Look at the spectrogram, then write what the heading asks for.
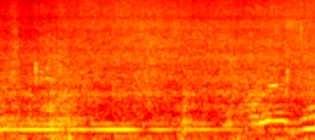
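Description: French fries sizzle steadily in hot oil in a home kitchen in Bikrompur, Munshiganj, a continuous close crackling hiss with a faint tonal hum underneath.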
